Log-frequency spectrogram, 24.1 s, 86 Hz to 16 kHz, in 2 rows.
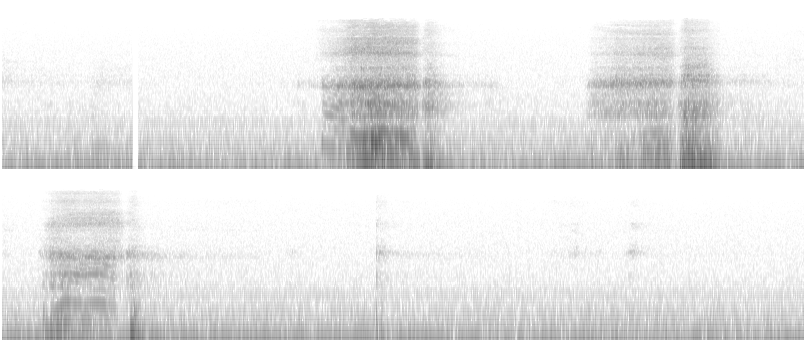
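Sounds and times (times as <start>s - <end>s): person snoring: 4.7s - 6.9s, 8.8s - 11.1s, 12.6s - 14.4s.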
